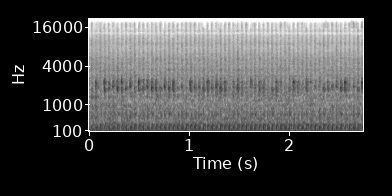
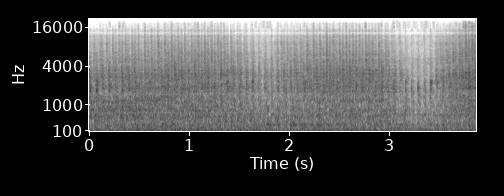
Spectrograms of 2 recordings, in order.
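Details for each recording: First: 1990 Toyota Hilux 2.4 diesel after engine, gearbox and axle oil changes, briefly stumbled then re-primed its fuel: steady, even diesel clatter at idle with no stumbles or misses; normal idle. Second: 1990 Toyota Hilux 2.4 diesel restarted after service with battery disconnected and hand-primed fuel: uneven idle with irregular knocking and stumbling beats from air in the fuel, then re-primes and runs well.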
